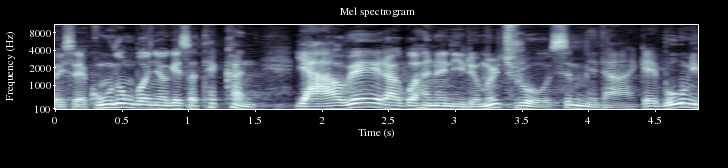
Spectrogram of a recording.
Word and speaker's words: 야훼: 그러다 보니까 실은 야훼가 아니라 야베가 맞을 것이다라고 말하는 학자들도 많이 있어요.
